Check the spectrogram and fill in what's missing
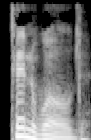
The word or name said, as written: Tynwald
